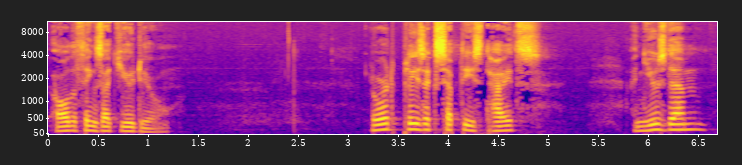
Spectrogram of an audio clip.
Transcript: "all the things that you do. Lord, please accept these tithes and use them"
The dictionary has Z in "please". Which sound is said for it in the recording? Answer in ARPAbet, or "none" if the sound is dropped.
Z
